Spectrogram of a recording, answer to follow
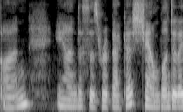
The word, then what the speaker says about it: Shamblin: have a guest on and this is Rebecca shamblin did I say that right Rebecca welcome yes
